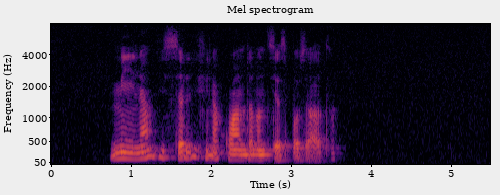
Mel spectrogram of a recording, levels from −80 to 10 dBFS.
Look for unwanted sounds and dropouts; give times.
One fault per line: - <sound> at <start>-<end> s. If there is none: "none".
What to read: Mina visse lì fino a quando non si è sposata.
none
